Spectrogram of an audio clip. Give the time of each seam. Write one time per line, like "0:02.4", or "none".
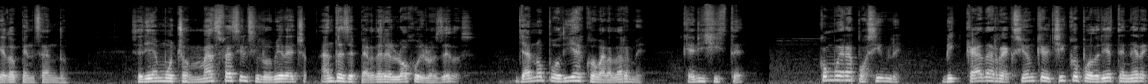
0:03.0
0:05.0
0:06.7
